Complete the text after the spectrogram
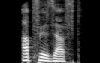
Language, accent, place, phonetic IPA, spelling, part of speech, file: German, Germany, Berlin, [ˈapfl̩zaft], Apfelsaft, noun, De-Apfelsaft.ogg
- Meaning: apple juice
